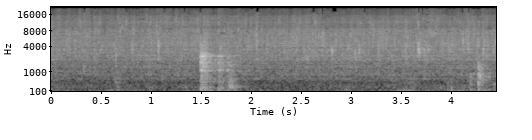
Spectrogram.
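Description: Veal tajine with honey and apricots stirred in a pan over a steady low sizzle, with one brief scrape of the utensil and faint later stirs, no voices.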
